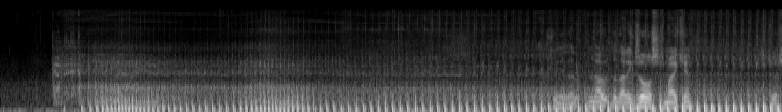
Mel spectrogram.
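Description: A motorcycle engine starts and idles with a steady throbbing rumble.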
